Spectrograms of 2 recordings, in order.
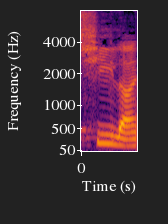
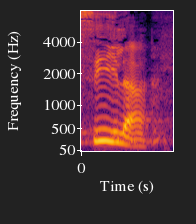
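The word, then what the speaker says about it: Selah: I was just sharing with Janet earlier on, because in Romania you pronounce this differently, and you call it Sheila in Romania, where we've got Sheila's here, names of a person, but here it's Sila.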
